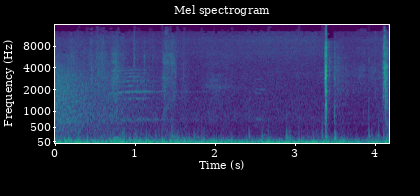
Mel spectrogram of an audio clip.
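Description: Steady low rumble on the microphone during woodland airsoft play, with a faint voice about a second in and one sharp crack of an airsoft shot about three and a half seconds in.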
